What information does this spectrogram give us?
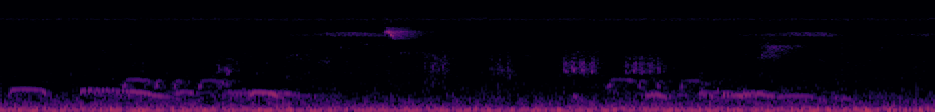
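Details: Wild pigeon giving a series of low, arching coos in two bursts, with brief higher chirps between them and a loud steady low-pitched drone behind.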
